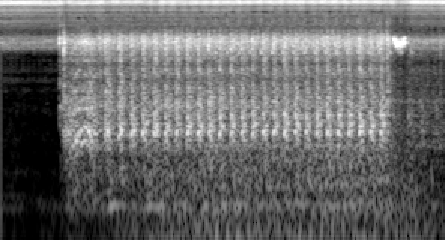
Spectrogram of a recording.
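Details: First-gen diesel truck no-restart, key hit after checking connections: starter spins about four even beats a second for nearly three seconds, then drops out without firing.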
